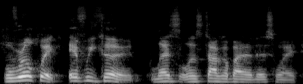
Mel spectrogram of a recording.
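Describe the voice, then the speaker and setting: A man with a mid-pitched voice hosts an informal sports podcast. He thinks out loud, circling back to reword his questions as he steers the conversation. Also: moderate pace. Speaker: podcast host steering the discussion. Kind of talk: casual sports podcast discussion.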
